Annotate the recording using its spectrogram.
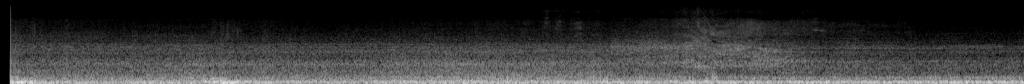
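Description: Steady low rumble of a car driving at highway speed, heard from inside the car, with a swell of higher hiss about seven seconds in.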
